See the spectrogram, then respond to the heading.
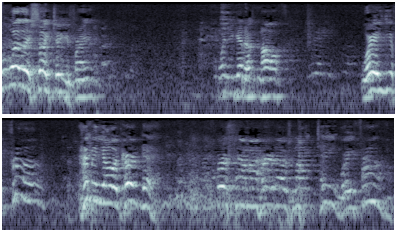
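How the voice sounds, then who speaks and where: A man with a Southern US accent speaks at an extremely high pitch and a fairly slow pace, with long, frequent pauses and ordinary pitch variation. There is noticeable background noise and audible room echo. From Georgia, US South. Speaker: after-dinner keynote speaker. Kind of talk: humorous after-dinner speech. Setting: stage with audience at a gala dinner. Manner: animated.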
